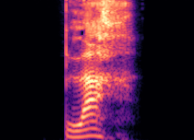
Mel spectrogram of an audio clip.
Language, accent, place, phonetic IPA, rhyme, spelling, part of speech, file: German, Germany, Berlin, [blax], -ax, blach, adjective, De-blach.ogg
- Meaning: alternative form of flach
